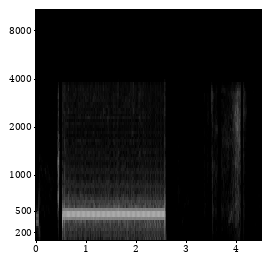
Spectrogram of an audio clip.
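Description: A steady telephone tone plays during a call transfer: one clear, unbroken tone lasts about two seconds, starts after a faint click, and is followed by a few soft, faint noises.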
